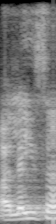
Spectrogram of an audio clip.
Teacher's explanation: الیسا، یہاں پر یالین ہے، اسے نرم آواز کے ساتھ جلد پڑھیں گے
